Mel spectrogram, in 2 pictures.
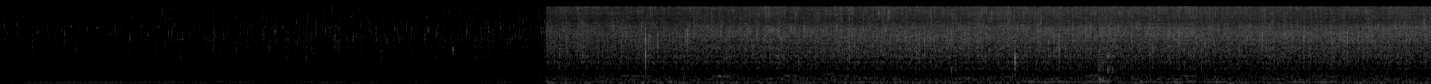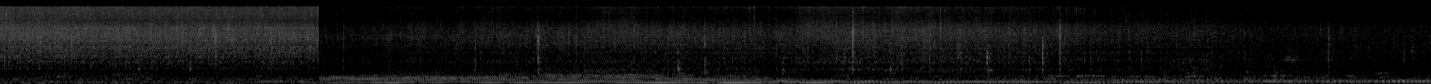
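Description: Sliced onions sizzling as they fry in a non-stick pan, stirred now and then with a wooden spoon. The sizzle jumps suddenly louder about five seconds in and drops back just as suddenly about twelve seconds later.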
